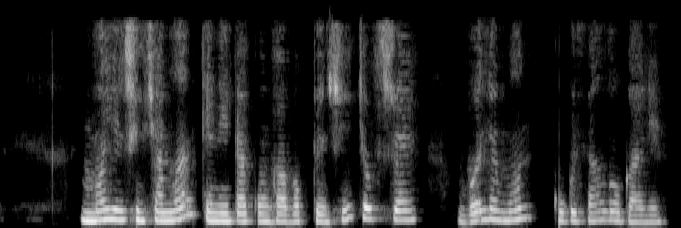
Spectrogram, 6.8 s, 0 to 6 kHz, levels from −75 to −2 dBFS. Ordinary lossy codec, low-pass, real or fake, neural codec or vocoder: AAC, 24 kbps; 5.4 kHz; fake; codec, 44.1 kHz, 2.6 kbps, SNAC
